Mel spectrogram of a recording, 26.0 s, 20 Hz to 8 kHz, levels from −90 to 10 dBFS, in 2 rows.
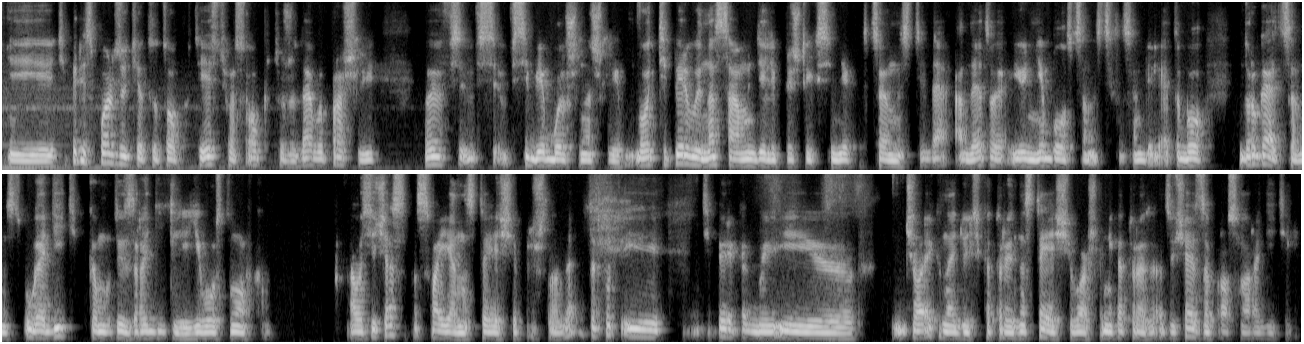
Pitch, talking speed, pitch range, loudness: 110 Hz, 175 wpm, 105-125 Hz, -15 LUFS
